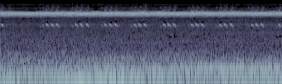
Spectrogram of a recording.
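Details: Crickets chirp at night-style rhythm, two- to three-pulse chirps arriving about every half second, layered over an unbroken high-pitched insect hiss and soft low noise.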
